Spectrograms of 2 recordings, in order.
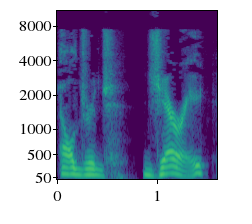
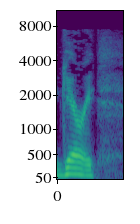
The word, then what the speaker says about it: Elbridge Gerry: We mispronounce his name regularly as Eldridge Gerry, and he is the guy for whom gerrymandering is named. Okay. But it's actually Gerry.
